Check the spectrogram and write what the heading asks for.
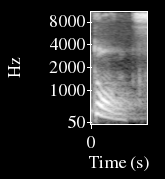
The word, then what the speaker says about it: tante: Nous avons une tante. AN is pronounced on. That's why it is tante.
